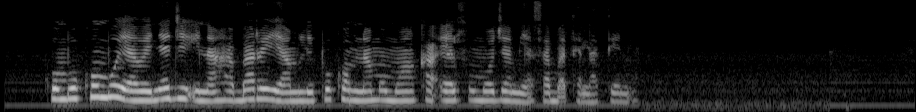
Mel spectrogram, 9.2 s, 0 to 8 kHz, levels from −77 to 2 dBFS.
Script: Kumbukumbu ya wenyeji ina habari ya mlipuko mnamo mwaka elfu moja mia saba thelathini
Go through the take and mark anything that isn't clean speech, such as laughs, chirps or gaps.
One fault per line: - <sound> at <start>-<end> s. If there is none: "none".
none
